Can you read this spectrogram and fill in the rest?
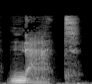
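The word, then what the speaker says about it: gnat: Well, this word has a silent G. But it's pronounced. let me work on my pronunciation. It's pronounced nat. Nat.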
